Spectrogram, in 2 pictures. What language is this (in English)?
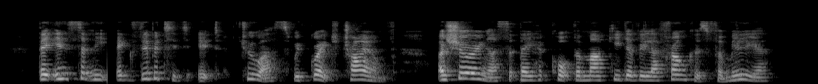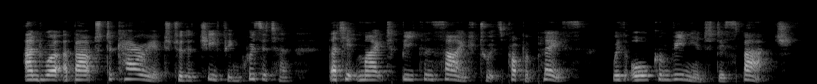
English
